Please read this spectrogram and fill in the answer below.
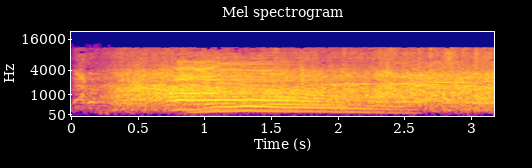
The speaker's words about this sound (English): Oh. That's a lovely reaction. That's a boo, then a laugh. Then a little clap.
